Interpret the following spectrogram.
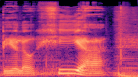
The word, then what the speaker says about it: biología: to create a silhouette gonna add an accent mark to add emphasis and stress on the eye otherwise it would be like saying foie de Mesilla da de Mesilla but I want to say biología so I'm adding the accent mark biología and adding emphasis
